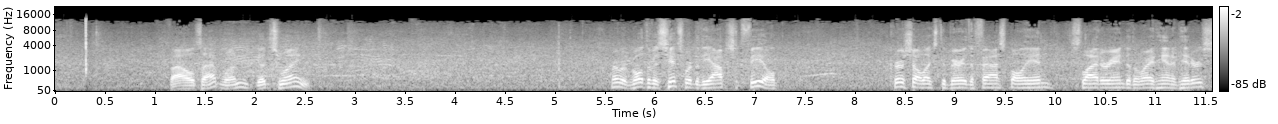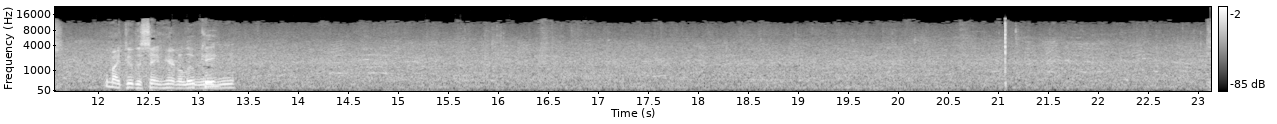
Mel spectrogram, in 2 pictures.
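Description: A crowd murmurs steadily throughout a large outdoor stadium.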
